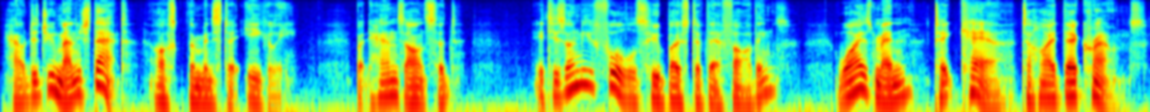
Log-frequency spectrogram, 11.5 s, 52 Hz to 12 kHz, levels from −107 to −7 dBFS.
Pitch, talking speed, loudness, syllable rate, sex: 105 Hz, 150 wpm, -21 LUFS, 4.4 syllables/s, male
